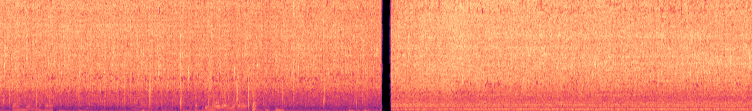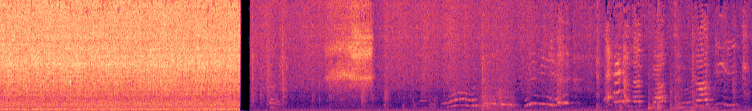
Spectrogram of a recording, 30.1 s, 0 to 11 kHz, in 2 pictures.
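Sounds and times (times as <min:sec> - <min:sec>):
machine motor hum and whine: 0:07.9 - 0:19.8.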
